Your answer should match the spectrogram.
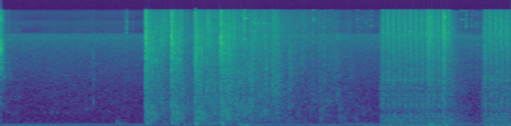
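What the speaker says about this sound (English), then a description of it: "They're shooting from the closet" Bursts of automatic gunfire in a Rainbow Six Siege house match, with a sustained volley followed by a pause, then a second loud sustained burst, close by and without talk.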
